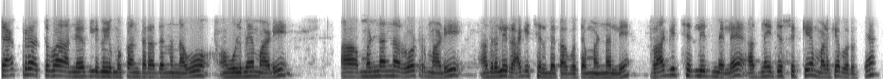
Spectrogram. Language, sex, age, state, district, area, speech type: Kannada, male, 18-30, Karnataka, Kolar, rural, conversation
